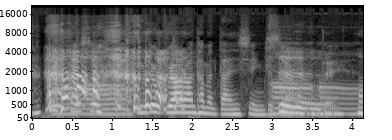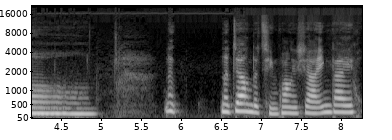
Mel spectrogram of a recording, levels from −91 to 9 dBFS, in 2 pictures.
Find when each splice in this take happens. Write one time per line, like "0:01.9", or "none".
none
